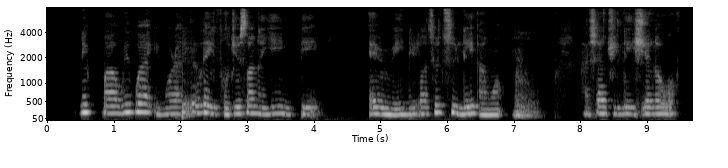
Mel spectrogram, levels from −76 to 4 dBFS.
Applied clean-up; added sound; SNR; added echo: neural mask model DeepFilterNet 3.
